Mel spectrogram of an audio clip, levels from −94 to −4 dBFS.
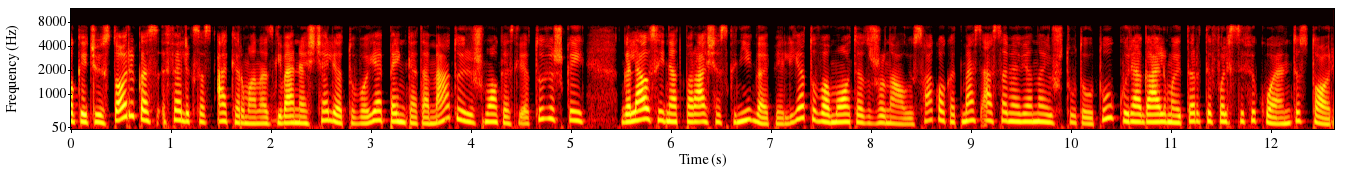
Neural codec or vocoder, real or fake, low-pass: none; real; 7.2 kHz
